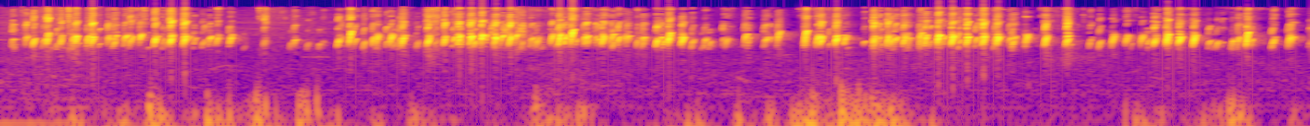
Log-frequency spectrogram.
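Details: Molting European goldfinch in a cage singing a lively, dense twittering song of quick high chirps and trills, with low rumbling knocks throughout.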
